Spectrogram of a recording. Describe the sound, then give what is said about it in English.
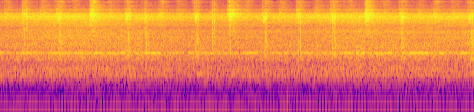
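Loud, steady roar of industrial cooling fans at a crypto mining site, a dense whooshing rush with a faint whining tone. Soft ticks recur every second or so, and nobody speaks. “Oh, is it the air being it's a fan, yeah.”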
